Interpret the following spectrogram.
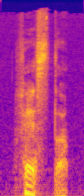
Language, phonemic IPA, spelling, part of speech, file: Italian, /ˈˈfɛsta/, festa, noun, It-festa.ogg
